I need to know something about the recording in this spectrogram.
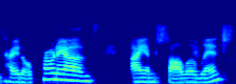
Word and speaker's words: Shola: title pronouns i am shala lynch my name is spelled shola but pronounced shala is nigerian i am a filmmaker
